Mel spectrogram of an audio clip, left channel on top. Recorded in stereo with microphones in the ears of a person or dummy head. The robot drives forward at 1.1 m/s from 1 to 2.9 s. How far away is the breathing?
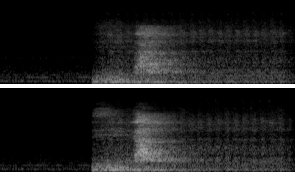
About 0.6 m.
